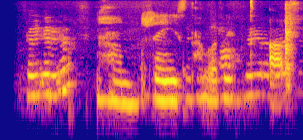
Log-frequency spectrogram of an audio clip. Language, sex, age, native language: Icelandic, female, 9, Icelandic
